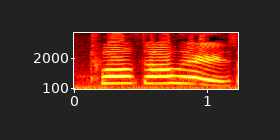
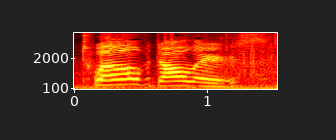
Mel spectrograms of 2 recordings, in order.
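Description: First: High, loud, drawn-out outrage; aghast at the price; appalled disbelief. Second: Very slow, usual pitch; rueful disbelief. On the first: Revealing shocking price of chips. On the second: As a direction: draw each word out heavily. Repeating the price, rueful. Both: Real, not acted.

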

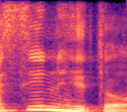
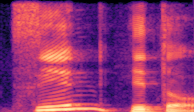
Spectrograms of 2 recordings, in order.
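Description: First: Said in the usual way. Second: চিহ্নিত as a drawn-out chin, then hito; higher first beat and pause in চিহ্নিত; broken into parts. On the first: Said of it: "এইটা একইভাবে". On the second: Shown as a demonstration. Teacher sounds it out for spelling, চিহ্নিত in parts. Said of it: "ভেঙে ভেঙে লিখবে".

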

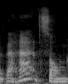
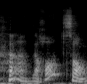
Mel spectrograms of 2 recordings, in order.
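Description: First: "hat" said with a flat a, as in cat; correcting the misread word; corrected hat song. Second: "hot" said with an open ah vowel, hot song; laughing misreading of the note. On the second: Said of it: "Or the hat song". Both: Shown as a demonstration.

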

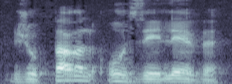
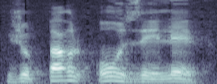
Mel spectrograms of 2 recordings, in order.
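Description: First: Slow, even reread; slow repeat. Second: Slow, careful correction; slow dictation. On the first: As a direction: repeat it slowly. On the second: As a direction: dictate the correct form slowly. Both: Shown as a demonstration. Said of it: "يجب علينا أن نكتب".

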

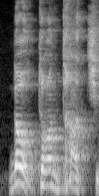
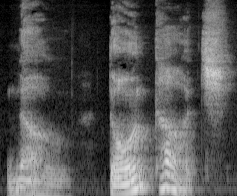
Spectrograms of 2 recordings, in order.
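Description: First: Loud, quick, stern order; sharp scolding to stop a child; sharp, forbidding tone. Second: Put-on gentle baby-talk murmur; cooing encouragement. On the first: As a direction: snap it as a firm prohibition. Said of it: "날카롭고 어떤 금지하는 톤으로 얘기되어졌습니다". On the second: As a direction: coo the warning as if it were praise. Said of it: "좀 속삭이듯, 그리고 격려하는 목소리 톤으로". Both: Shown as a demonstration.

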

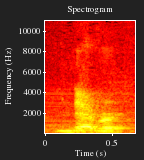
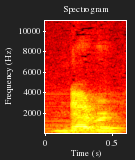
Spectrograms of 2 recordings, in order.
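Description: The two takes are said the same way.

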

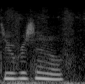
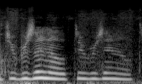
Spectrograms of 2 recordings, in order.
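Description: First: Said in the usual way. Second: Laughing. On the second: Real, not acted. Low health alarm.

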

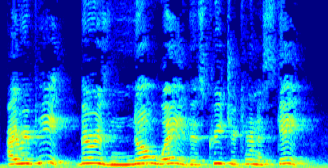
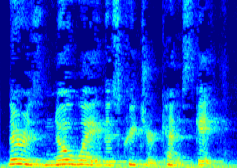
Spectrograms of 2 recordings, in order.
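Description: First: "no way" hit hard and louder; raised, forceful stress on "no way"; emphatic repeat. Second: Said in the usual way. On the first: A narrator's reading. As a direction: insist loudly, punching "no way". Scientist insisting to the crowd.

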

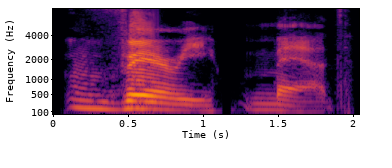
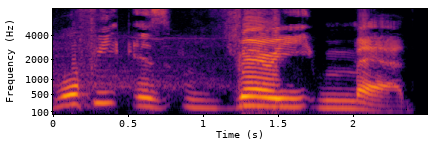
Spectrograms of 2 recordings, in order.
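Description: First: Very mad drawn out slow and low; stress on very mad. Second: Said in the usual way. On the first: Shown as a demonstration. Commentator stressing how angry Wolfie is, slow and heavy. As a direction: lean hard on very mad.

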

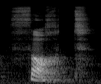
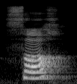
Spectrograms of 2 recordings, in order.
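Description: First: Forte with a faint, dry T at the end; light final T. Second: Said in the usual way. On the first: Shown as a demonstration. Teacher showing students the feminine form, faint final T. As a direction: say forte, barely touching the final T, softly. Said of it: "o T é bem fraquinho". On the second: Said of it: "eu vou pronunciar o T".

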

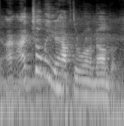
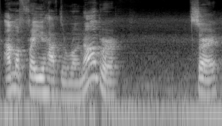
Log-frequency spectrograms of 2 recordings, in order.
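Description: First: A blunt, too-direct reply to a client; blunt wrong version. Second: A polite, gentle customer-service reply; polite version. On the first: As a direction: brush the caller off bluntly. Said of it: "No puedo decir eso". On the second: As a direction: soften it for the client. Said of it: "But an expression like". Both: Shown as a demonstration.

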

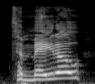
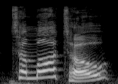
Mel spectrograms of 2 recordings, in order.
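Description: First: Tomato with a long AY, to-MAY-to; American tomato. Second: Tomato with a broad AH, to-MAH-to, slower; British tomato. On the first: Streamer giving chat another example word, to-MAY-to. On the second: Streamer giving chat another example word, slow to-MAH-to. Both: Shown as a demonstration. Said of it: "what's that other word that people say differently?".

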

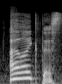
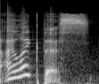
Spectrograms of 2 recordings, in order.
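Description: First: Said in the usual way. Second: High, delighted I like this; light up at the look. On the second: Real, not acted. Delighted at outfit.

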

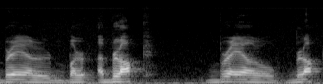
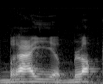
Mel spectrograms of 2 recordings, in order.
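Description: First: Braille said as English brail, slowly; slow braille block in the English way; English reading. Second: Braille said brai, the French way; French pronunciation. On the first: Host shows the Thai habit of saying braille block the English way. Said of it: "มันผิดตั้งแต่สมัยรัชกาลที่สอง". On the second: Host gives the correct name for the tactile paving. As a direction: Braille Block with French brai, rising at the end. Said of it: "มันก็ต้องเป็น". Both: Shown as a demonstration.

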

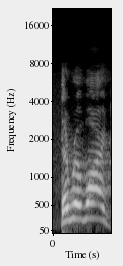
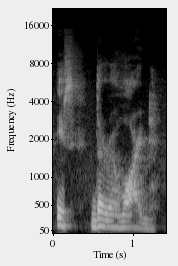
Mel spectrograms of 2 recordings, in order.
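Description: First: "reward" repeated higher and louder, punched; emphatic repeat. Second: Said in the usual way. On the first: Shown as a demonstration. Preacher repeating "reward" to the congregation, emphatic stress. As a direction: hammer the word "reward" home.

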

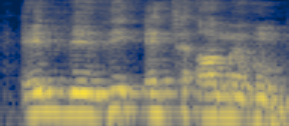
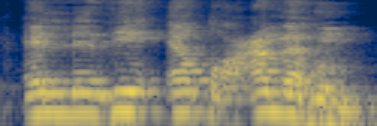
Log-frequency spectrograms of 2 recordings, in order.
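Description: First: "et'amehum" with a plain thin t; wrong light t. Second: "et'amehum" with a heavy, thick ط; emphatic t. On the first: Quran teacher repeating the mistake, thin t. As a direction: say "et'amehum" without thickening the t. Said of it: "Bu da yanlıştır". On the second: Quran teacher modelling the letter, heavy t. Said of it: "Da harfidir". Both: Shown as a demonstration.

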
